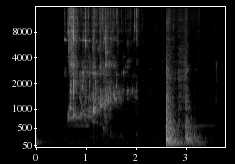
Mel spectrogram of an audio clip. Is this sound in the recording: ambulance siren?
no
